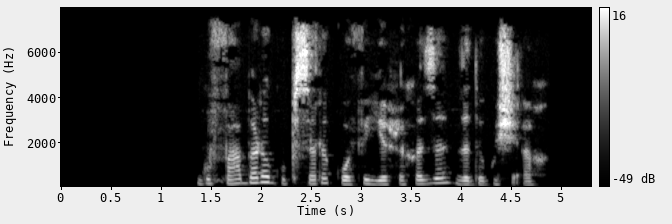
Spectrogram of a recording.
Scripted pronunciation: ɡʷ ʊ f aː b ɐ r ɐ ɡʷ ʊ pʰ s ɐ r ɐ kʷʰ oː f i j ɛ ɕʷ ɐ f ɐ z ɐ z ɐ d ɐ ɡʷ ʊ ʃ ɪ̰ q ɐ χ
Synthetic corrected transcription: ɡʷ ʊ f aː b ɐ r ɐ ɡʷ ʊ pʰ s ɐ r ɐ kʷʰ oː f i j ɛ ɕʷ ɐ x ɐ z ɐ z ɐ d ɐ ɡʷ ʊ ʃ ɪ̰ ʔ ɐ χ

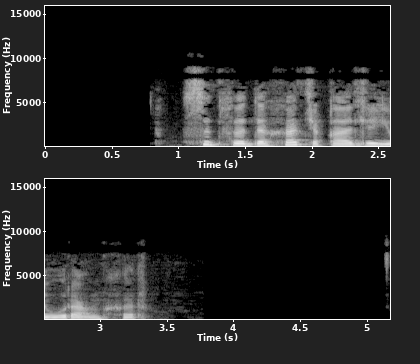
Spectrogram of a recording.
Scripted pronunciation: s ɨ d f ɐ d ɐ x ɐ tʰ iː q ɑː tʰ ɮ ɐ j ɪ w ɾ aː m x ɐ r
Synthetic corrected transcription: s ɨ d f ɐ d ɐ x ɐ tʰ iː q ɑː ɮ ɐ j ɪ w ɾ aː m x ɐ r

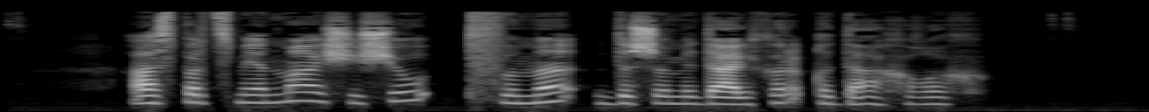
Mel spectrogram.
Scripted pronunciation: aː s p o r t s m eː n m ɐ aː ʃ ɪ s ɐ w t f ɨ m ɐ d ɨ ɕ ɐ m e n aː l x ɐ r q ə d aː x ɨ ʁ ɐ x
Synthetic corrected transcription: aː s p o r t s m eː n m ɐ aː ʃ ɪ ʃ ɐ w t f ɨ m ɐ d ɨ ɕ ɐ m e d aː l x ɐ r q ə d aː x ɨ ʁ ɐ x

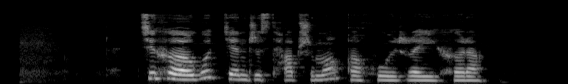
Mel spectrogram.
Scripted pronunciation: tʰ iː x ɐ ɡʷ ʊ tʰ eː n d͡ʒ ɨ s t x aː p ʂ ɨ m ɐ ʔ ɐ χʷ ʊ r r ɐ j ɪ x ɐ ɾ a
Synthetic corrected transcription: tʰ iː x ɐ ɡʷ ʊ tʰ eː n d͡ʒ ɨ s t ħ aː p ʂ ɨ m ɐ q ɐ χʷ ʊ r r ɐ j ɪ x ɐ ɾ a

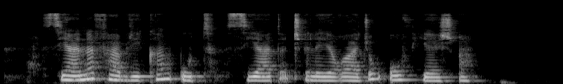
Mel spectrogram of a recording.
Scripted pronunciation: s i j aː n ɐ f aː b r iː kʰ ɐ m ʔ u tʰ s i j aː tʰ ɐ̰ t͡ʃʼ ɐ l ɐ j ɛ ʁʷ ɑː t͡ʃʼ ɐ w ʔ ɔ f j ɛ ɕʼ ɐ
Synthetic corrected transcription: s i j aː n ɐ f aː b r iː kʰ ɐ m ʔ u tʰ s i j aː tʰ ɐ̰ t͡ʃʼ ɐ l ɐ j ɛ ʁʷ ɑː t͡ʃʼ ɐ w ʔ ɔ f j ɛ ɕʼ ɐ

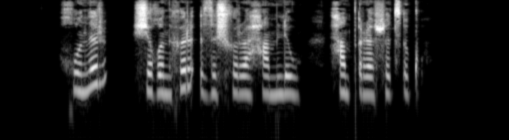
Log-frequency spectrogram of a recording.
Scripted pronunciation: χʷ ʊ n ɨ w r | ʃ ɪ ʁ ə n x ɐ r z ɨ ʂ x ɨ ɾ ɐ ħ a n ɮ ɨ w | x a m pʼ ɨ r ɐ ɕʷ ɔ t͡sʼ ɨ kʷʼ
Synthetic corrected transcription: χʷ ʊ n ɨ r | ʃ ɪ ʁ ə n x ɐ r z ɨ ʂ x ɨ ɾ ɐ ħ a m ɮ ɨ w | ħ a m pʼ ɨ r ɐ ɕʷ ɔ t͡sʼ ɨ kʷʼ

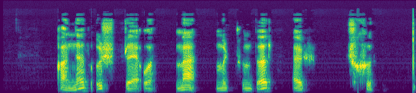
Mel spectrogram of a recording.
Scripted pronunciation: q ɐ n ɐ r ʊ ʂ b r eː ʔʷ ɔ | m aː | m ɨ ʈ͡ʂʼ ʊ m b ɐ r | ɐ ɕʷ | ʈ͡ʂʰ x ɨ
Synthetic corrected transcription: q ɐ n ɐ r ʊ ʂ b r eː ʔʷ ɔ | m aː | m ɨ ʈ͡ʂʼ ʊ m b ɐ r | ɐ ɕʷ | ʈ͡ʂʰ x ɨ

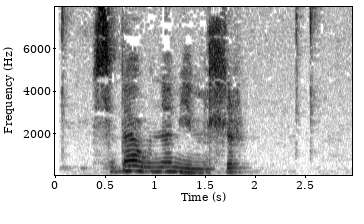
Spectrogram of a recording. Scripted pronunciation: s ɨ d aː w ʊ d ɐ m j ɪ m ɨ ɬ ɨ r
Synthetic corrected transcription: s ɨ d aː w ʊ n ɐ m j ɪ m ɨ ɬ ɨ r

